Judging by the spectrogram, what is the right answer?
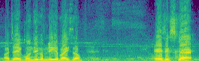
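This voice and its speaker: Fast talking guy with a high voice, upbeat market vlog, street crowd noise behind. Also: low-quality recording. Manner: upbeat, repeats "bhai" and "theek hai". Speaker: vlogger. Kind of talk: walking market vlog, chatting with sellers. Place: busy outdoor street market. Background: crowd chatter and traffic.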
